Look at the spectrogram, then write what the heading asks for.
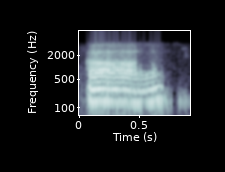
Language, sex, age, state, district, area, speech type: Sindhi, male, 60+, Maharashtra, Mumbai City, urban, conversation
